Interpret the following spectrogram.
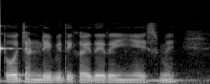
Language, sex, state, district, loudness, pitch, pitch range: Hindi, male, Uttar Pradesh, Shamli, -20 LUFS, 105 Hz, 105-110 Hz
